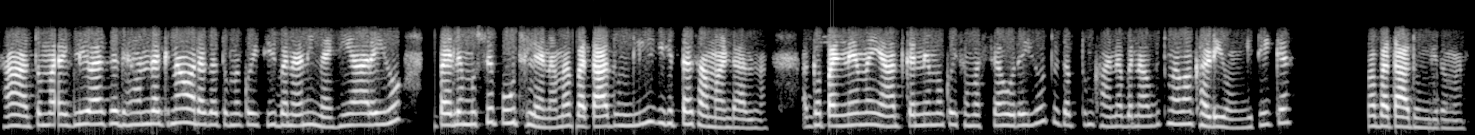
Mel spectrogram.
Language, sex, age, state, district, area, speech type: Hindi, female, 45-60, Madhya Pradesh, Bhopal, urban, conversation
